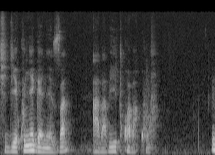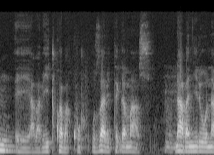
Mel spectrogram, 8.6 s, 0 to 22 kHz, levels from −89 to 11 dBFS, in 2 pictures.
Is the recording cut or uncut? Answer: uncut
